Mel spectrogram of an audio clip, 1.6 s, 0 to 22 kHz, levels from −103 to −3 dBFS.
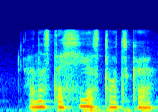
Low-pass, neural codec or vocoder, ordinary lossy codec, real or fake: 7.2 kHz; none; none; real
